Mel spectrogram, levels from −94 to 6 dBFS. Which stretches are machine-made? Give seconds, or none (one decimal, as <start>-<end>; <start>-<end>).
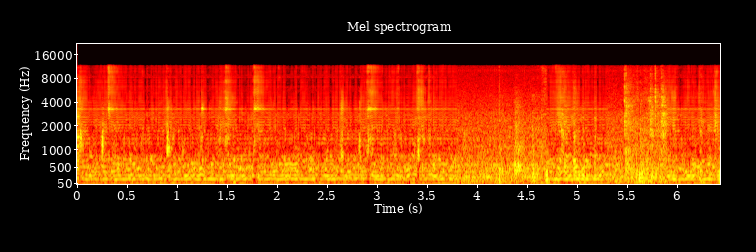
0.0-3.8; 4.7-5.3; 5.9-6.4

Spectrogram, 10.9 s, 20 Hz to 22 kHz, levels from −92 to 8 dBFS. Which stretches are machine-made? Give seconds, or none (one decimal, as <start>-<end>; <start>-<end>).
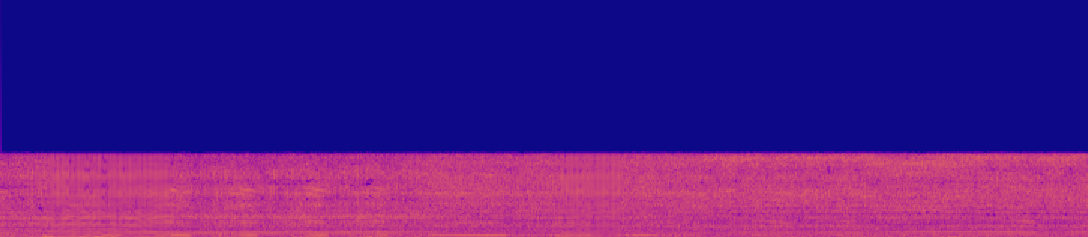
0.5-1.7; 5.6-6.2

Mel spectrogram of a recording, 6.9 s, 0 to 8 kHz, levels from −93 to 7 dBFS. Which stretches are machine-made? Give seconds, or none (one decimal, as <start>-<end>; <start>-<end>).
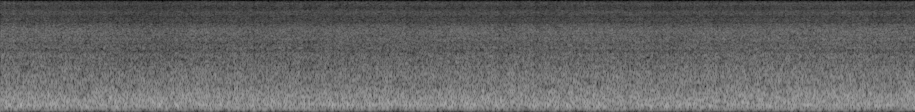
2.3-5.8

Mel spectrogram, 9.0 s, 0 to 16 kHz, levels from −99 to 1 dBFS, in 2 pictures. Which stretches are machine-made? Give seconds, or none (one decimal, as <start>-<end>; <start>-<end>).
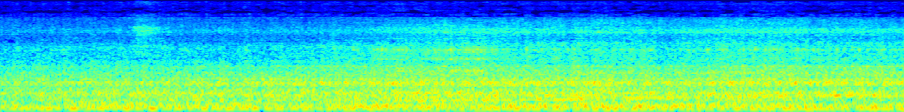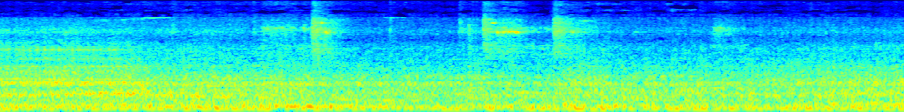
0.0-9.0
